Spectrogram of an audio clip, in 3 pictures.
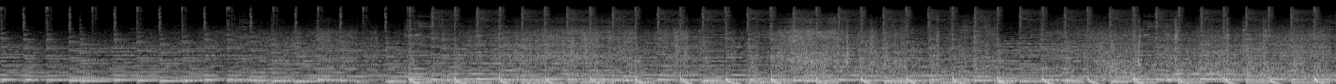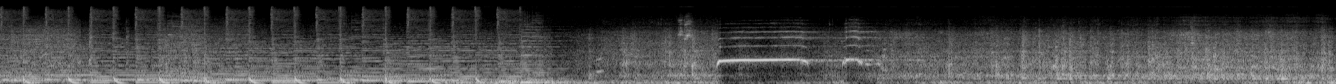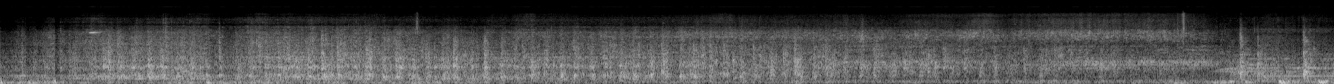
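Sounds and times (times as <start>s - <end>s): train wheels rumbling on rails: 0.0s - 40.0s
train whistle: 20.5s - 22.3s.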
